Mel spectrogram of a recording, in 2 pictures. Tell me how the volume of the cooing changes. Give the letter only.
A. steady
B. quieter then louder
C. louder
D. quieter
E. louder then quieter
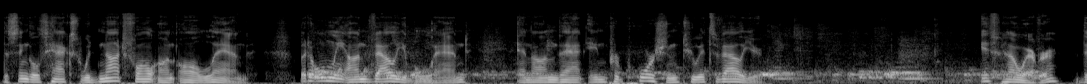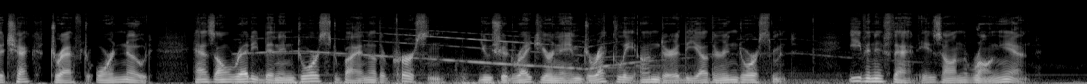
B.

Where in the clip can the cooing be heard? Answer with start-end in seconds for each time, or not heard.
3.0-10.5.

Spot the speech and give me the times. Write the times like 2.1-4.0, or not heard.
0.0-7.7, 9.8-18.8, 19.4-21.2.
